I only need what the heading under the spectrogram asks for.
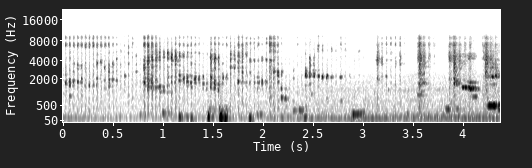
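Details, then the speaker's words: Samsung inverter refrigerator compressor driven from its PCB on a bench test without other modules, drive signal settable 4–40 kHz, mic held close; steady low hum under light irregular clicking, no knocking or grinding: normal compressor running. "Nah, nyala dia sebentar, habis itu mati. Setelah itu dia akan menyala dan kompresor ikut menyala."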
